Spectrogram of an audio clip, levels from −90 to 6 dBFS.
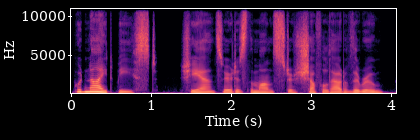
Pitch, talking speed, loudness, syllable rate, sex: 160 Hz, 190 wpm, -20 LUFS, 4.6 syllables/s, female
